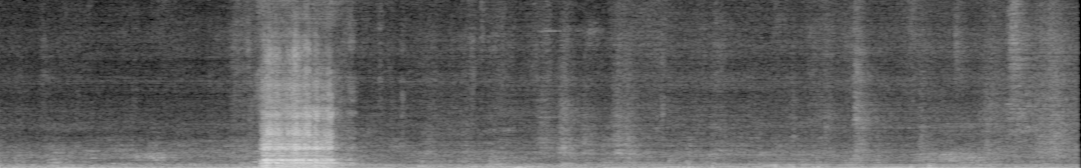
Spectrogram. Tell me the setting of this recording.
cafe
